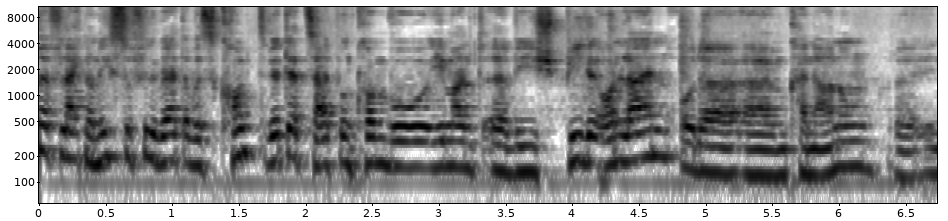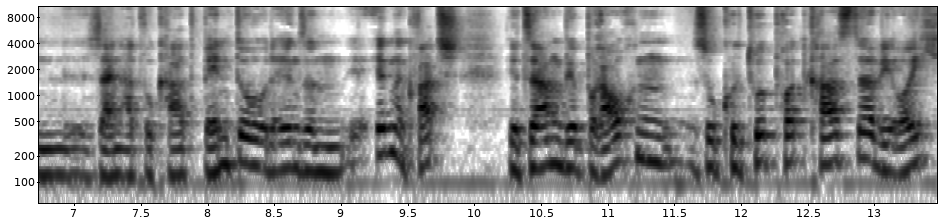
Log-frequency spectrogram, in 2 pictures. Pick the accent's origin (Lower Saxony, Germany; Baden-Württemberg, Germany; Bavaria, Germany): Bavaria, Germany; weil ich würde eigentlich als Bayer sagen, der Robert.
